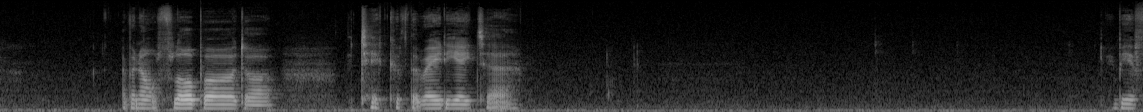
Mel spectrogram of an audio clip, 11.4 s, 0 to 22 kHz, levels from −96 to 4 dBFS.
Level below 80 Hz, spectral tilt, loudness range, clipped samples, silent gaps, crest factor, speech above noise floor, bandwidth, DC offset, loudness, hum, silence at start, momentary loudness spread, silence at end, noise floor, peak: -58 dBFS; -5 dB/octave; 13 LU; under 0.1%; none; 24 dB; 26 dB; over 20 kHz; under 0.1%; -35 LUFS; none; 0 s; 29 LU; 0 s; -60 dBFS; -16 dBFS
